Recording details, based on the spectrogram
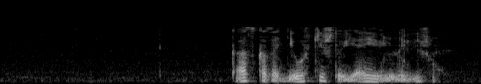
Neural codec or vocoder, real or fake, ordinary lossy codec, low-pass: vocoder, 22.05 kHz, 80 mel bands, HiFi-GAN; fake; MP3, 24 kbps; 7.2 kHz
